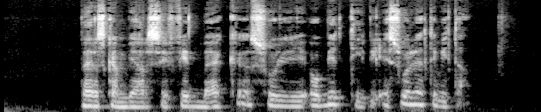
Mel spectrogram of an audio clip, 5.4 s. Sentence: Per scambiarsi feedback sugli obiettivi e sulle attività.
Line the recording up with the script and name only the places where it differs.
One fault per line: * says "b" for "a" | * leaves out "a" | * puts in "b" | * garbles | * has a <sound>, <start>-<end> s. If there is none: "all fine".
all fine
